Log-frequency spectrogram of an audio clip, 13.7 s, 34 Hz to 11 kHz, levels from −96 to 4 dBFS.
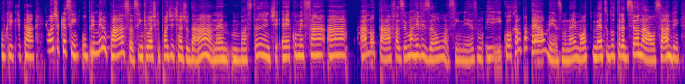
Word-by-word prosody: O 240 -2 -3
que 245 0 -4
que 250 +3 -12
tá 230 -1 +3 0.3
eu 340 - +3
acho 385 +1 +4
que 335 - +3
assim, 275 -7 -2
o 250 -2 -2
primeiro 310 - +1
passo, 245 +2 +2
assim, 215 +5 -2
que 220 - -5
eu 225 - +3
acho 220 0 +2
que - - -6
pode 235 +2 -1
te 220 - -4
ajudar, 215 +4 +2
né, 195 +1 -1
bastante, 200 +4 -3
é 220 +1 +1
começar 255 +1 +1
a 255 +1 +2 0.3
anotar, 235 -5 +1
fazer 215 -1 -3
uma 250 +3 +2
revisão 215 -4 -2
assim 185 +1 -10
mesmo 185 +4 -8
e 210 - -7
e - - -12
colocar 245 +4 -1
no 375 - -4
papel 345 -3 +2
mesmo, 185 -4 -5
né. 185 +3 -2
Mo 200 0 +1
método 225 +2 +1
tradicional, 235 -5 +3
sabe? 215 +2 +2
230 Hz, 180 wpm, -21 LUFS, 200-255 Hz, 0.3 s, acho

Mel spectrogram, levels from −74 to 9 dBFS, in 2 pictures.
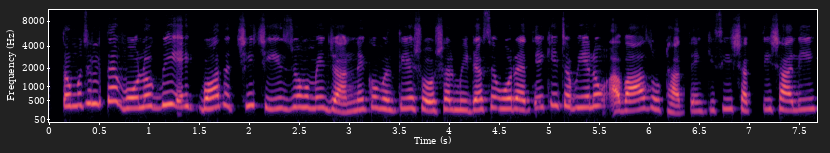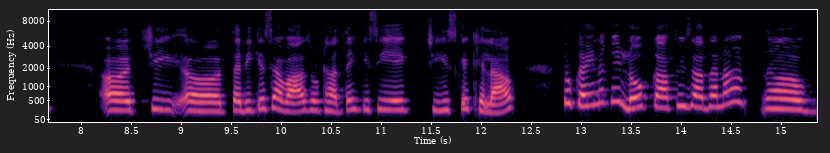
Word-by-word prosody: तो 350 - +3
मुझे 375 +4 -1
लगता 425 +4 0
है - - +3
वो 300 +1 +4
लोग 335 0 +1
भी 395 +1 +4
एक 345 -1 -2
बहुत 310 +6 +4
अच्छी 360 +2 -4
चीज़ 295 -1 -6
जो 330 0 0
हमें 310 -1 -3
जानने 255 +1 0
को 315 +3 -4
मिलती 275 0 -2
है 295 - 0
सोशल 265 -1 +1
मीडिया 260 0 0
से 315 +4 -6
वो 285 -1 +2
रहते 260 -3 0
हैं 325 - -7
कि 380 - -4
जब 330 -3 -1
ये 320 - 0
लोग 360 +2 0
आवाज़ 250 +4 +5
उठाते 210 -6 -3
हैं 230 - -9
किसी 250 +4 -10
शक्तिशाली 260 +1 -2 0.6
अ, 245 0 +6 0.2
ची 265 -2 -8
अ, 225 -1 +4
तरीके 245 +3 -1
से 300 +1 +1
आवाज़ 230 -1 +3
उठाते 240 -1 -2
हैं 270 - -6
किसी 265 0 -7
एक 255 0 -5 0.2
चीज़ 250 -1 -7
के - - -3
खिलाफ 210 +1 +2 0.5
तो 435 - +1
कहीं 370 -2 +3
न - - -5
कहीं 475 -8 -2
लोग 325 +4 +3
काफ़ी 320 +2 +2
ज़्यादा 335 -1 +2
ना - - +1
अ, 285 - +1
280 Hz, 210 wpm, -23 LUFS, 250-330 Hz, 0.6 s, अ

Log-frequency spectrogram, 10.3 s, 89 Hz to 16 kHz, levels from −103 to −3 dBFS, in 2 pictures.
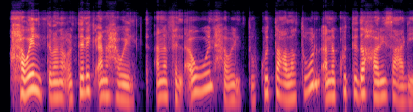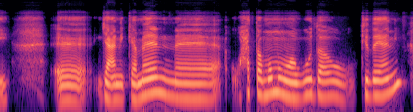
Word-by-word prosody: حاولت 245 -8 +7
ما 180 - +2
أنا 180 - 0
قُلت 170 +7 -3
لِك 240 +1 +3
أنا 190 +1 +4
حاولت، 165 -4 -2
أنا 185 +2 +1
في 185 - -7
الأول 250 +8 -1
حاولت 150 0 -6
وكنت 220 +8 -5
على 170 -4 0
طول 275 - -3
أنا 190 +1 +3
كنت 220 +3 -6
ده 215 +1 +5
حريص 185 -1 +1
عليه، 150 +1 -4 0.6
آآ 155 -1 -1 0.2
يعني 160 +1 +4
كمان 195 +4 +1
آآ 170 -1 -1
وحتّى 220 -1 -3
وماما 215 +2 0
موجودة 185 +1 0
وكده 190 +2 -4
يعني، 220 - +1
190 Hz, 165 wpm, -25 LUFS, 170-215 Hz, 0.6 s, حاولت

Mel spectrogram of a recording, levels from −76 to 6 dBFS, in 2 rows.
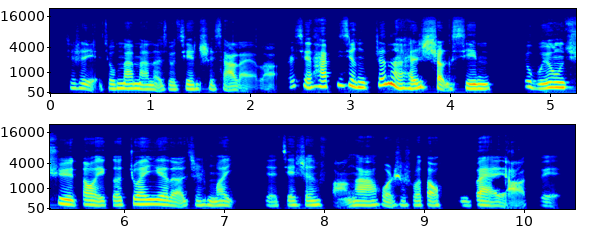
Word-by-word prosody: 其 195 - -13
实 185 -3 -3
也 - - -7
就 170 -1 -7
慢 180 -1 +1
慢 155 -4 -1
地 140 - -6
就 150 - -8
坚 160 +2 -3
持 160 - -4
下 - - -2
来 - - -9
了， - - -14
而 250 - -11
且 205 - 0
它 240 0 +5
毕 295 +5 -7
竟 225 -8 +3
真 315 +4 +5
的 335 - +9
很 185 +3 +3
省 215 - +4
心， 170 0 +2 0.3
又 240 - -3
不 175 -3 -4
用 215 +1 +6
去 200 -4 +2
到 170 0 +2
一 150 - +1
个 160 +1 -4
专 185 +3 +1
业 180 -2 +3
的 145 -1 -2
这 155 - -10
什 160 - -8
么 150 +1 -2 0.4
哎 135 -1 -10
健 160 0 -3
身 155 +1 -2
房 150 - -9
啊， 155 0 +2
或 135 -7 -4
者 - - -10
是 155 - +2
说 155 0 -7
到 - - -1
户 - - -33 0.3
外 - - +3
啊， - - -2
对。 - - -13
170 Hz, 285 characters per minute, -25 LUFS, 155-200 Hz, 0.4 s, 的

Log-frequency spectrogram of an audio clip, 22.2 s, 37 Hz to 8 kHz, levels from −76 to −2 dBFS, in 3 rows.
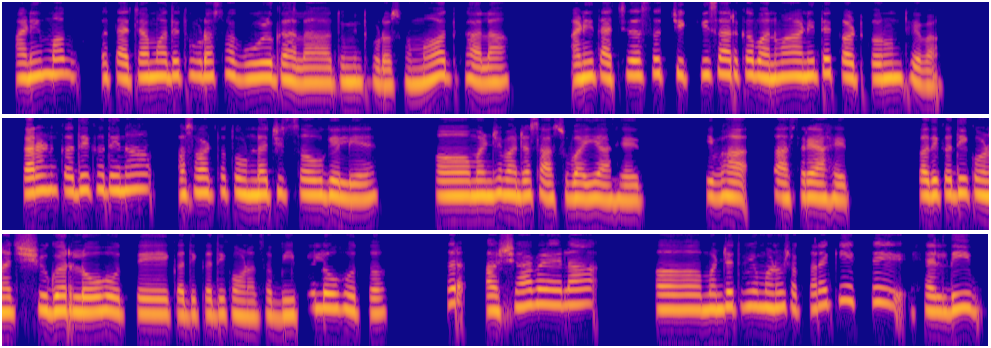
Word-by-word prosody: आणि 220 +2 +4
मग 255 0 0 0.3
त्याच्यामध्ये 225 +3 +2
थोडासा 235 +1 -1
गूळ 215 +2 +3
घाला, 175 -3 +1
तुम्ही 180 -1 +1
थोडंसं 160 0 -4
मध 215 +3 +1
घाला 180 -3 0 0.5
आणि 215 +3 +4
त्याचे 225 +2 -1
असं 240 +2 0
चिक्कीसारखं 250 +1 -1
बनवा 225 +1 +3
आणि 235 0 +4
ते 265 - +4
कट 215 -3 +1
करून 210 +1 +3
ठेवा. 170 -7 -2 0.6
कारण 250 +3 +4
कधी-कधी 255 +1 0
ना, 260 +2 +1 0.3
असं 210 +2 -1
वाटतं 230 0 -1
तोंडाची 210 -1 +2
चव 205 -1 +2
गेली 180 -4 +2
आहे 180 +3 -2 0.4
अ, 195 0 +4
म्हणजे 200 +1 +4
माझ्या 200 -1 +3
सासूबाई 180 -2 0
आहेत 165 -1 -1 0.5
किंवा 190 -1 +1 0.2
सासरे 185 +1 +1
आहेत, 170 -2 +1 0.5
कधी-कधी 205 +2 +2
कोणाची 195 -3 +1
शुगर 205 -2 +3
लो 195 0 +4
होते, 180 -2 +1
कधी-कधी 170 +1 -3
कोणाचं 165 -2 -3
बी-पी 170 +8 -3
लो 235 -1 +4
होतं, 190 -4 -2 0.5
तर 295 - +1 0.2
अशा 250 +6 +1
वेळेला, 275 0 +1 0.5
अ, - - 0 0.3
म्हणजे 220 +3 +3
तुम्ही 255 +1 -2
म्हणू 240 0 +2
शकता 225 0 -7
ना, 265 - 0
की 335 - -5
एक 320 - -4
ते 310 -1 -1 0.3
हेल्थी 205 +3 +1
210 Hz, 160 wpm, -23 LUFS, 185-235 Hz, 0.6 s, आणि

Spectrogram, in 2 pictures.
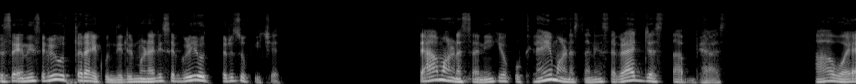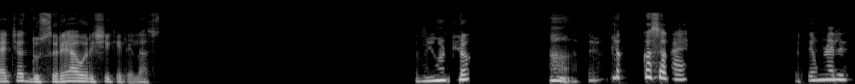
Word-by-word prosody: तसं 140 -2 -3
त्यांनी 150 +4 +2
सगळी 170 +4 0
उत्तर 205 -6 +1
ऐकून 120 -9 0
दिली 105 +3 -2
आणि 125 - 0
म्हणाली 130 +4 +2
सगळी 155 +5 0
उत्तर 160 -5 0
चुकीची 165 -5 -8
आहेत. - - -14 1.4
त्या 185 +4 +2
माणसाने 125 - +1
किंवा 145 0 -5
कुठल्याही 125 - -1
माणसाने 115 - -1
सगळ्यात 135 +10 0
जास्त 130 -5 -4
अभ्यास, 95 -1 -9 0.9
हा 125 +6 -2
वयाच्या 135 +7 +1
2ऱ्या 130 +2 +1
वर्षी 130 -3 0
केलेला 110 -2 -9
असतो. 105 - -13 2.6
मी 150 +4 0
म्हंटलं, 185 +5 +5 0.8
हां 180 -3 +5 0.3
म्हटलं 220 - -2 0.2
कसं 330 -3 +6
काय? 230 0 -2 1.1
तर - - -15
ते 190 - -1
म्हणाले 220 +2 +4
140 Hz, 125 wpm, -24 LUFS, 120-180 Hz, 2.6 s, कसं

